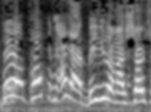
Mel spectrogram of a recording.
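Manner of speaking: high, loud alarmed cry about the bees; real panic, pitched high and loud; panicked yelling. Real, not acted. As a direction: yelp it out as the bees swarm you. Bees attacking her while filming.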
